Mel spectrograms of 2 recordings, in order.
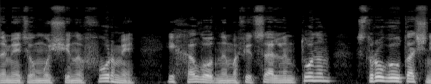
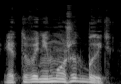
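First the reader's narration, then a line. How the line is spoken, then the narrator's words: Frightened, confused, forced words. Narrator (Russian): Испуганно оглядевшись, он растерянно выдавил из себя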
